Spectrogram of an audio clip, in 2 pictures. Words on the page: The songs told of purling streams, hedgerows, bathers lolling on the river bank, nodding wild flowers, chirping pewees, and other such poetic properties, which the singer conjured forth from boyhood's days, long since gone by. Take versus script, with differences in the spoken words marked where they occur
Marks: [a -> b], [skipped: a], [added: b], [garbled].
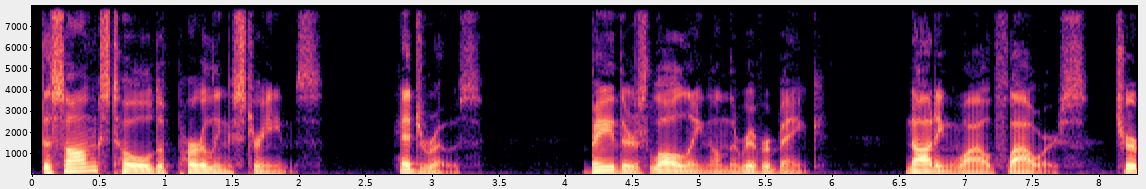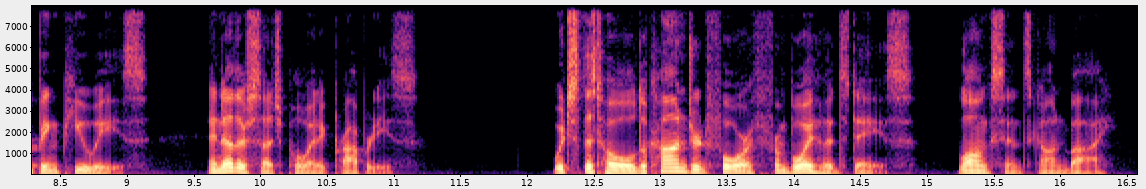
The songs told of purling streams, hedgerows, bathers lolling on the river bank, nodding wild flowers, chirping pewees, and other such poetic properties, which the [singer -> told] conjured forth from boyhood's days, long since gone by.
